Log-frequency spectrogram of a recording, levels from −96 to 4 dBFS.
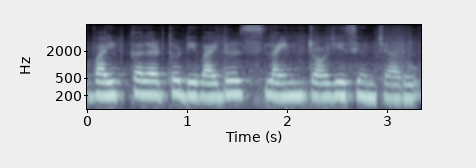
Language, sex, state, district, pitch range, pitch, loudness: Telugu, female, Telangana, Mahabubabad, 195-215 Hz, 205 Hz, -16 LUFS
